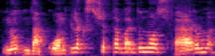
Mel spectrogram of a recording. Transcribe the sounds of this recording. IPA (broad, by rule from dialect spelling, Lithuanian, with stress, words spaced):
nʊ dɐ ˈkuɔmʲpʲlʲɛkss ˈʃʲɪtɐ ʋɐˈdʲɪnuɔs ˈfʲɛrmɐ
